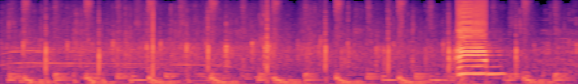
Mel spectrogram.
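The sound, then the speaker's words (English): An audience claps steadily to honour a family for their ministry service, many hands making a dense, even patter for several seconds, with a brief shrill whoop rising above the applause near the end. “So can we give them a clap?”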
